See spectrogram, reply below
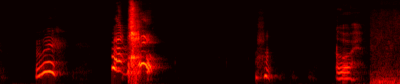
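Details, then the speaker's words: Female gamer who sneezes at a bad moment: a voiced intake, then one abrupt explosive sneeze and a few brief vocal sounds; sneezing. "Блин очень не в тему чихнула и сейчас буду чихать"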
